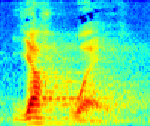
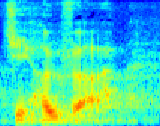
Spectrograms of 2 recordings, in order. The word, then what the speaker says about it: Yahweh: You might pronounce it Yahweh. Yahweh. In former times, it was incorrectly translated as Jehovah.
